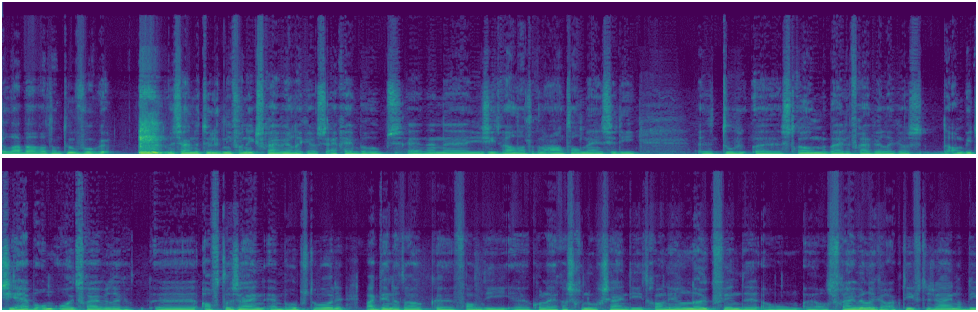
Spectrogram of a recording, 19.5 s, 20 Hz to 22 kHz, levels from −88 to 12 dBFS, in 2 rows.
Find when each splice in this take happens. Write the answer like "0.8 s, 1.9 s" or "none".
13.3 s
